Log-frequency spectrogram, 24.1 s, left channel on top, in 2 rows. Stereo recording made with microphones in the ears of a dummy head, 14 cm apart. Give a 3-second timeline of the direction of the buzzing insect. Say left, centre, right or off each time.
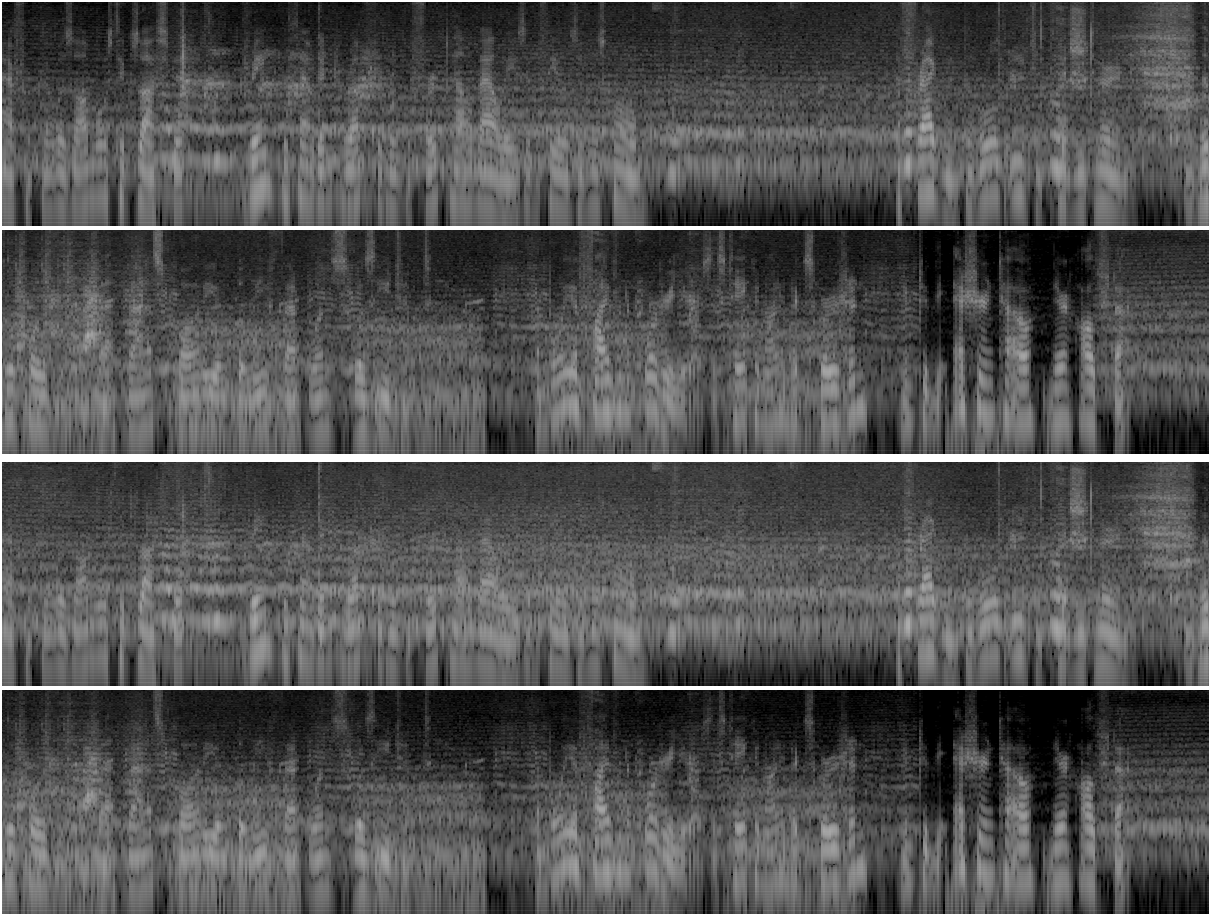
right, right, right, centre, left, left, left, left.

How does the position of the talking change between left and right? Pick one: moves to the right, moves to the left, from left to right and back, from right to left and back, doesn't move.
doesn't move.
